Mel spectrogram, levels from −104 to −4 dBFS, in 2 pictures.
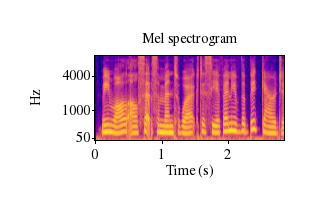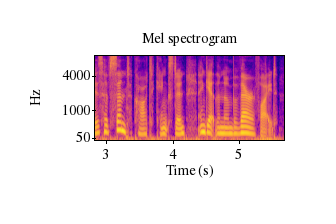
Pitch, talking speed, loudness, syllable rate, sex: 185 Hz, 275 wpm, -18 LUFS, 6.7 syllables/s, female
